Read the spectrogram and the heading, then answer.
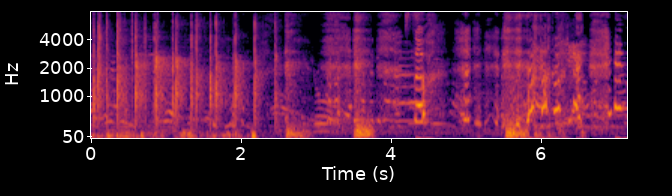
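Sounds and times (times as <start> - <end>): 
applause: 0.0 - 2.6
laughter: 1.6 - 7.0.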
